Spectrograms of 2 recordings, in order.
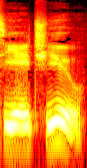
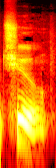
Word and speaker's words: chu: You might think, oh, chu. But actually what you want to do to really correctly make this the correct pronunciation in Chinese is take the sound ch and wu and combine them. Ch, wu, chu, chu. And you get a more correct sound for the Chinese version of it.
